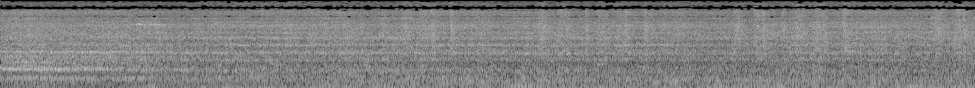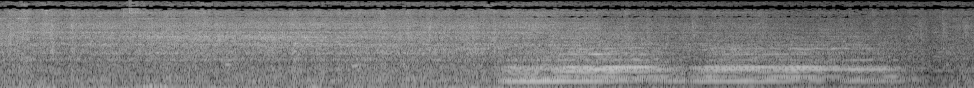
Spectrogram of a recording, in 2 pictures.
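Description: A passenger train running past on the tracks with steady rail noise. Near the end its multi-note air horn sounds a chord for about four seconds, with a brief break partway through.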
